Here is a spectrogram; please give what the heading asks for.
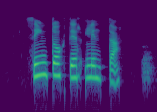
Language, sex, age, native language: Icelandic, female, 8, Icelandic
